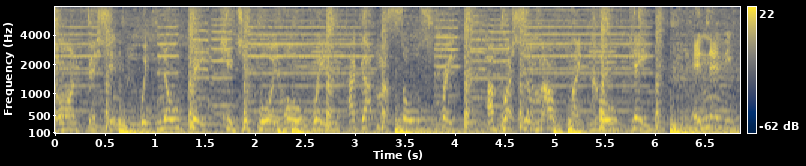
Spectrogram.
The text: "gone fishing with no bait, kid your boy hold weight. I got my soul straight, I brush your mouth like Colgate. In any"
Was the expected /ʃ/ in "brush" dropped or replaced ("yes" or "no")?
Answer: no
